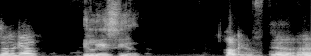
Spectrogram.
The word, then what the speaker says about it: Elysium: How do you pronounce it again? Elysium.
